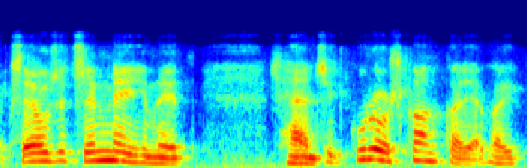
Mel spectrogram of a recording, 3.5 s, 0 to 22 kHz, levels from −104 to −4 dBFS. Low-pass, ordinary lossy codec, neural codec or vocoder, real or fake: 7.2 kHz; Opus, 16 kbps; codec, 16 kHz, 4 kbps, X-Codec, HuBERT features, trained on general audio; fake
